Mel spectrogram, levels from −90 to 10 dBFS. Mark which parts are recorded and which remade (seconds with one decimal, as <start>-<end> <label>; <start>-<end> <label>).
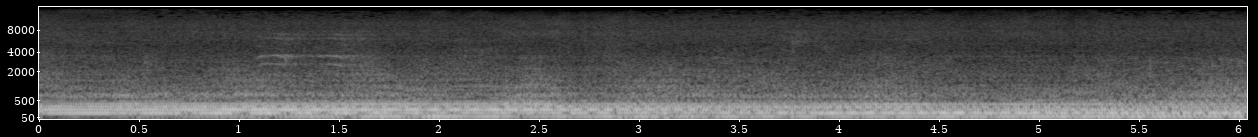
0.0-0.5 remade; 0.5-1.8 recorded; 1.8-3.0 remade; 3.0-4.5 recorded; 4.5-5.3 remade; 5.3-6.0 recorded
